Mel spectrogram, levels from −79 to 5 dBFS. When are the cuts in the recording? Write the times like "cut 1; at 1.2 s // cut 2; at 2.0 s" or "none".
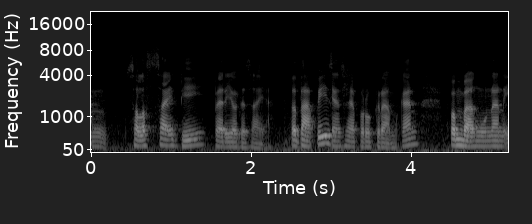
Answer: cut 1; at 2.3 s // cut 2; at 3.0 s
